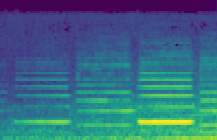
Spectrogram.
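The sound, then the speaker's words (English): A police car siren wailing in a steady two-tone pattern, switching between a higher and a lower pitch and growing louder near the end. “Could we have the siren off and stop the blue light flashing?”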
